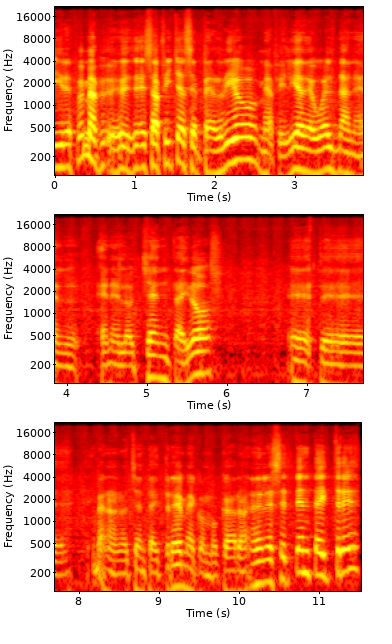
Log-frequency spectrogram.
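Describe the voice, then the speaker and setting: This man talks at a fairly slow pace, his medium pitch making very wide swings. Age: 80s+. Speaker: veteran politician and author. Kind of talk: TV news interview. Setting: TV studio.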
